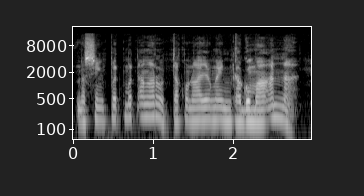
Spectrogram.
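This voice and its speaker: A man's voice: on the high side, steady tone, moderate pace, no echo, lightly acted. An actor playing a kind, attentive young working man in an Ilocano radio drama. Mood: thoughtful.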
